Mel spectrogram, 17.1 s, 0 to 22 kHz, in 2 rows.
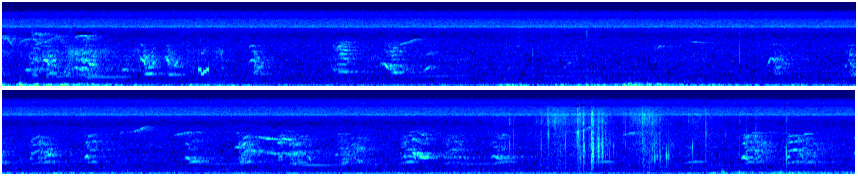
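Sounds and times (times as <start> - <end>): hounds baying and yelping: 0.2 - 2.7, 3.3 - 4.5, 7.7 - 9.6, 10.4 - 16.8.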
